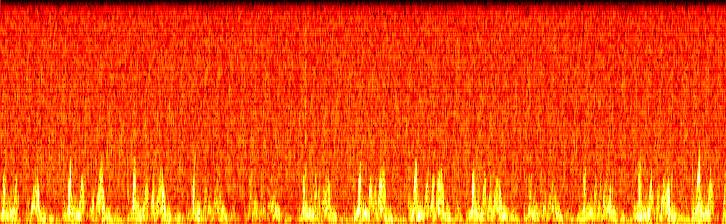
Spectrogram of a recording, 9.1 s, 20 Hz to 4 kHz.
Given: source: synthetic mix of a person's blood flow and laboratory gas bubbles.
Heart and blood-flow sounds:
Doppler ultrasound of blood flow; precordium
1.27-1.33 s: bubbles
3.79-3.87 s: bubbles
5.71-5.75 s: bubbles
5.92-6.02 s: bubbles
From the record:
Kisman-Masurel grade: 121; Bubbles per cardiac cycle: 1 to 2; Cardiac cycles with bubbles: 10 to 50%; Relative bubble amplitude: barely perceptible (0.100 to 0.250); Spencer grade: 2 (many but less than half of the cardiac periods contain bubble signals, singularly or in groups); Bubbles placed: anywhere in the cardiac cycle

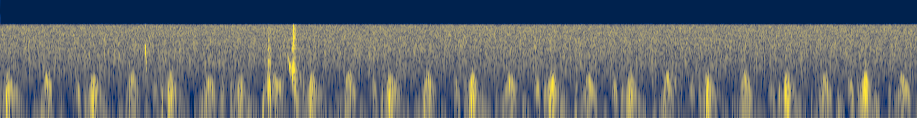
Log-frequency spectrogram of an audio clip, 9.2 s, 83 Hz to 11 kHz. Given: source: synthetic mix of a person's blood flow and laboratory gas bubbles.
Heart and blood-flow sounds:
Doppler ultrasound of blood flow; precordium
1.41-1.50 s: bubbles
2.64-2.75 s: bubbles
2.87-3.04 s: bubbles
From the record:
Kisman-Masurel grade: 123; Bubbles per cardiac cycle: 1 to 2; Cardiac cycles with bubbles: 10 to 50%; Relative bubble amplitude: loud (0.450 to 0.775); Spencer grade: 2 (many but less than half of the cardiac periods contain bubble signals, singularly or in groups); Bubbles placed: anywhere in the cardiac cycle

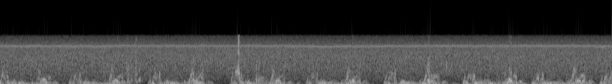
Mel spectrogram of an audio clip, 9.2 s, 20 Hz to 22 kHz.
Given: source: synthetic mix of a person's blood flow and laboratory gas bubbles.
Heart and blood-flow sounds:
Doppler ultrasound of blood flow; precordium
1.89-2.17 s: bubbles
3.50-3.66 s: bubbles
3.81-4.02 s: bubbles
6.68-6.73 s: bubbles
From the record:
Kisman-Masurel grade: 123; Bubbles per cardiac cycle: 1 to 2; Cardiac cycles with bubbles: 10 to 50%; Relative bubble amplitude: loud (0.450 to 0.775); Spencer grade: 2 (many but less than half of the cardiac periods contain bubble signals, singularly or in groups); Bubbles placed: only in the low amplitude regions of the cardiac cycle

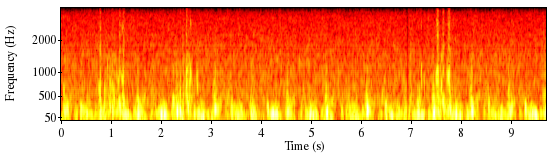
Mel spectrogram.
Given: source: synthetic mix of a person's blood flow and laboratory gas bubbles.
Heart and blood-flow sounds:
Doppler ultrasound of blood flow; precordium
0.74-1.31 s: bubbles
2.22-2.29 s: bubbles
2.33-2.62 s: bubbles
2.70-2.76 s: bubbles
7.10-7.30 s: bubbles
7.49-7.85 s: bubbles
From the record:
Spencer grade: 2 (many but less than half of the cardiac periods contain bubble signals, singularly or in groups); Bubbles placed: anywhere in the cardiac cycle

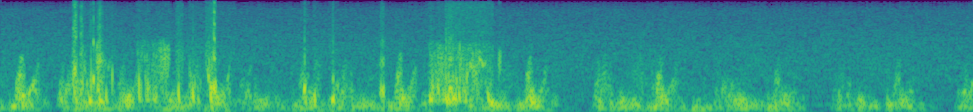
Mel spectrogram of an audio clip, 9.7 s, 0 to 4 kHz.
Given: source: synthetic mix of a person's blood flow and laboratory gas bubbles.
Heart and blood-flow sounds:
Doppler ultrasound of blood flow; precordium
0.71-1.15 s: bubbles
1.35-1.70 s: bubbles
1.74-1.82 s: bubbles
1.89-2.35 s: bubbles
3.00-3.08 s: bubbles
3.11-3.19 s: bubbles
3.28-3.38 s: bubbles
3.79-3.86 s: bubbles
4.25-4.94 s: bubbles
4.97-5.02 s: bubbles
From the record:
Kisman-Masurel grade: 233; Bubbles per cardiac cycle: several, 3 to 8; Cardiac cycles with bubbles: 50 to 99%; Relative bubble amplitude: loud (0.450 to 0.775); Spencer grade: 3 (all of the cardiac periods contain showers or single bubble signals, but not dominating or overriding the cardiac motion signals); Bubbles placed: only in the low amplitude regions of the cardiac cycle

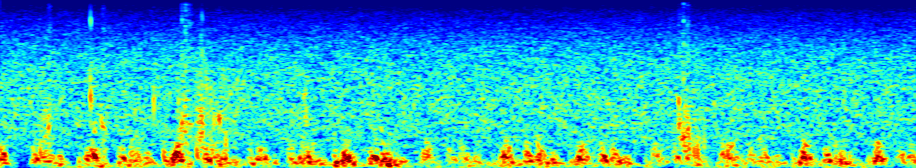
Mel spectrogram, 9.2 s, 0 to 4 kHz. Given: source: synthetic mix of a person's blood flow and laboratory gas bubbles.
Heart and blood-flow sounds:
Doppler ultrasound of blood flow; precordium
0.30-0.53 s: bubbles
0.88-1.08 s: bubbles
1.50-1.58 s: bubbles
1.60-2.41 s: bubbles
6.75-7.06 s: bubbles
7.20-7.41 s: bubbles
From the record:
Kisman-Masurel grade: 223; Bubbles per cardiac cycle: several, 3 to 8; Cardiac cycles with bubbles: 10 to 50%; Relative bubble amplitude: loud (0.450 to 0.775); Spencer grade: 2 (many but less than half of the cardiac periods contain bubble signals, singularly or in groups); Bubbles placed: anywhere in the cardiac cycle

